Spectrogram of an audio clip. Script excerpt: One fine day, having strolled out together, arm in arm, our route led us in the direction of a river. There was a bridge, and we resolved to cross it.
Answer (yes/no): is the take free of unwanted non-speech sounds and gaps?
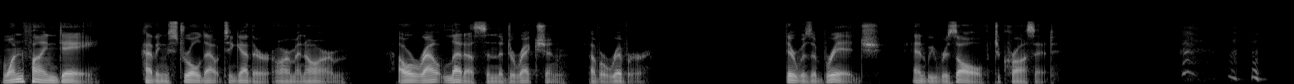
no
